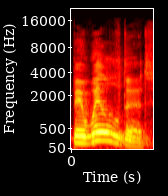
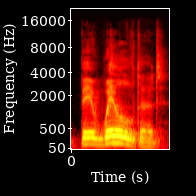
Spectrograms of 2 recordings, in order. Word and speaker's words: bewildered: fourth is the word bewildered which means confused bewildered not bewilder ed but bewildered for example I was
